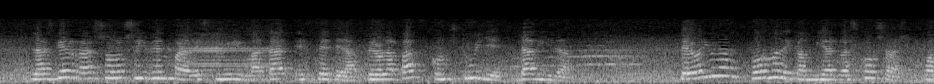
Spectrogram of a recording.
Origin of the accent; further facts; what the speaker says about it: Spain; Tuve que sufrir los horrores, como muchos españoles, de una guerra civil en España.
